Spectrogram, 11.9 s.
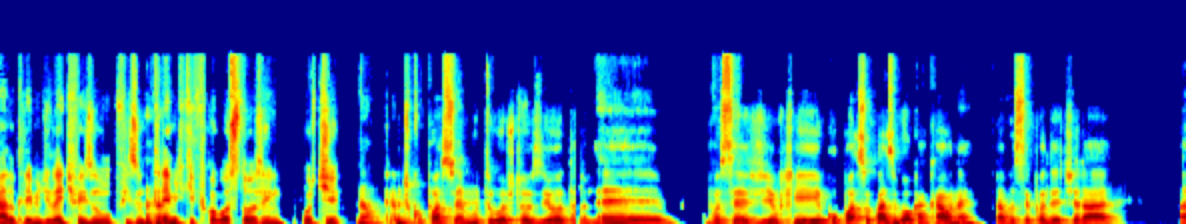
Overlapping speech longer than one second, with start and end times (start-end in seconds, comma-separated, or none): none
